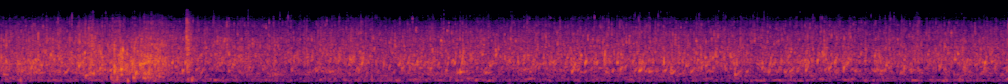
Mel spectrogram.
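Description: Small rocky creek running over stones and through shallow riffles: a steady babble of water.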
